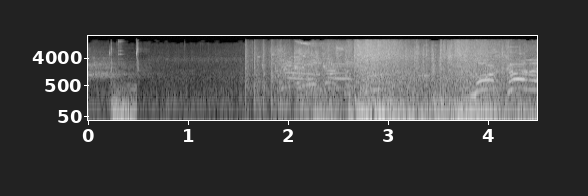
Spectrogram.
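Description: Rapid gunfire in a chaotic shootout during a GTA 5 bank heist, sharp shots and dense bursts building after a quiet start, with whistling ricochets and clattering debris; shouting voices mix in.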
